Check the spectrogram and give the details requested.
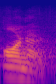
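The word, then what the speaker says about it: honoured: ऑनर्ड। तो एच जब silent है स्टूडेंट तो यहां आप इसे ओ से उच्चारण करते हैं।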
